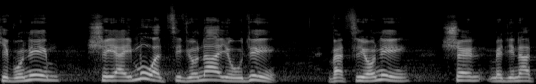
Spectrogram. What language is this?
Hebrew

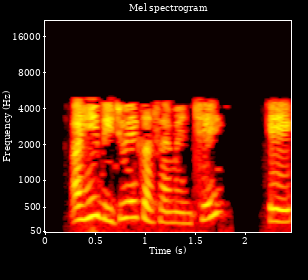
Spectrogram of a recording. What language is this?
Gujarati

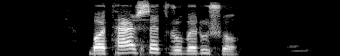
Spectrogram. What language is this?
Persian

